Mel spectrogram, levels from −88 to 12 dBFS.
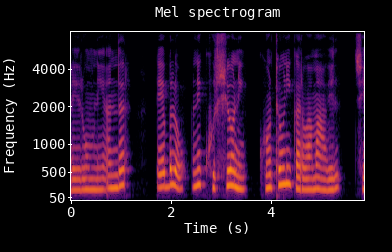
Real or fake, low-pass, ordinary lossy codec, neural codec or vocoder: real; none; none; none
